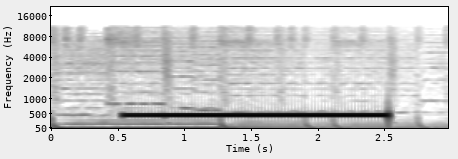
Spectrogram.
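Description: A single long ringback tone of an outgoing phone call, a steady electronic beep lasting about two seconds, heard clearly over soft background music with no one speaking.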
